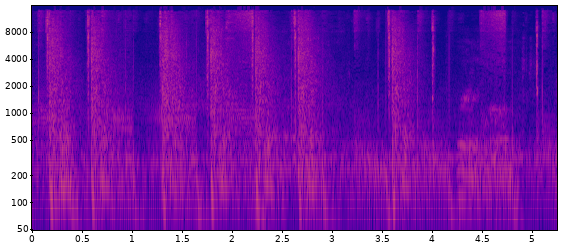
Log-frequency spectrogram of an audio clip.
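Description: Repeated gunfire in the shooter video game Drop Dead: Dual Strike, dense bursts of shots and thuds mixed with game music and effects, loud and continuous throughout.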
